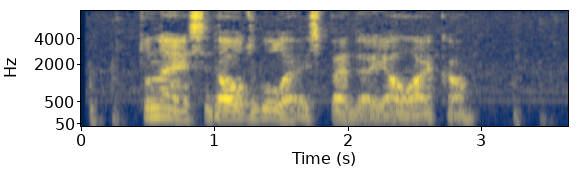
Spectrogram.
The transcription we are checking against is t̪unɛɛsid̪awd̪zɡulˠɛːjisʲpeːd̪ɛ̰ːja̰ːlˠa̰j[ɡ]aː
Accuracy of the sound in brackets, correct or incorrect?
incorrect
